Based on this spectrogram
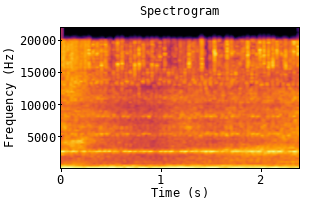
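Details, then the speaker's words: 2008 Nissan Grand Livina XV 1.5 automatic, checked in the engine bay, which shows no accident or flood damage. The engine runs with a smooth, even hum, a steady low drone and a faint high tone, with no ticks, knocks or odd noises; it is healthy. "dan suara mesinnya juga halus. Tidak ada yang suara aneh-aneh."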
